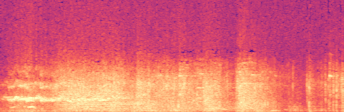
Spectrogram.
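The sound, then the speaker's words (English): A car with failing brakes skids on bends with a loud, harsh tire squeal and roaring engine, a continuous rush of noise that holds for several seconds before breaking into rougher, choppier scraping at the end. “These brakes aren't working properly. I'll never get round those bends.”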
